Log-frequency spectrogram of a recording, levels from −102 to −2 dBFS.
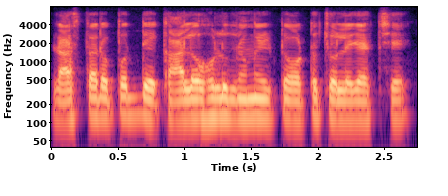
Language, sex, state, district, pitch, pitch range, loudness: Bengali, male, West Bengal, Alipurduar, 120 Hz, 115-125 Hz, -15 LUFS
